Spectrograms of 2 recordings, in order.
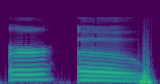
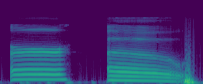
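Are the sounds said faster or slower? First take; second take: faster; slower. First: The sounds are said more quickly together. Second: The sounds are said slowly and apart.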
